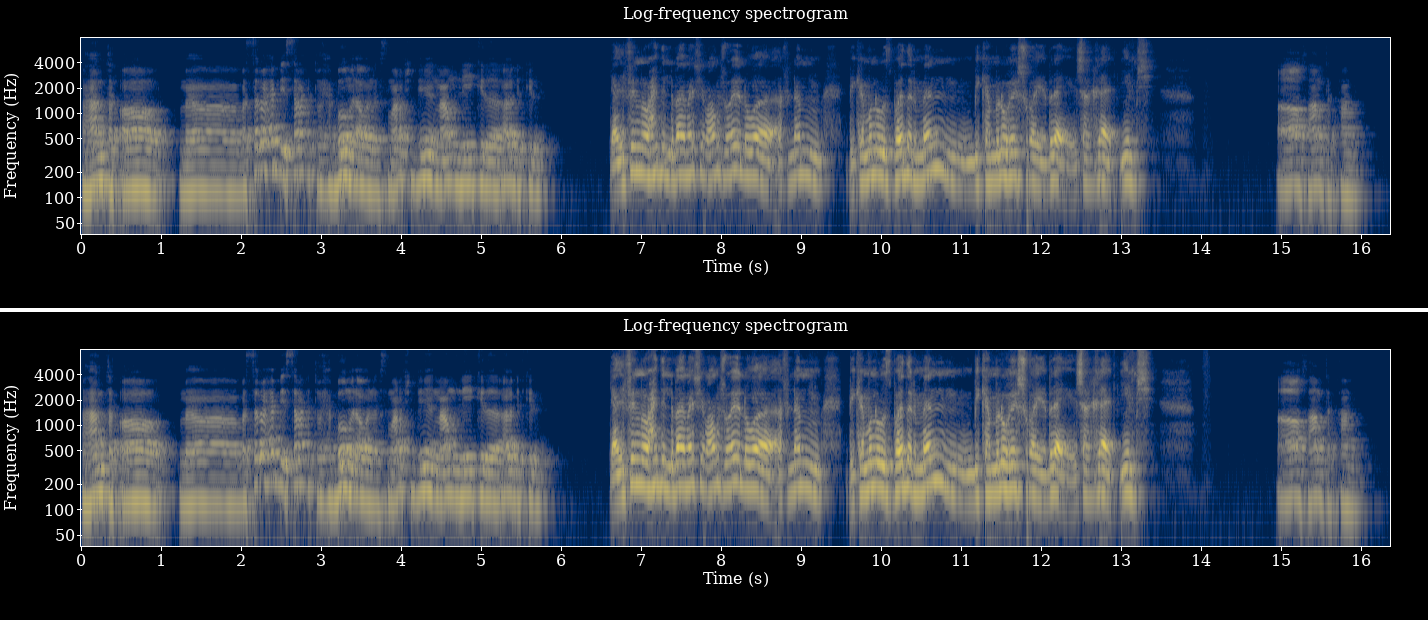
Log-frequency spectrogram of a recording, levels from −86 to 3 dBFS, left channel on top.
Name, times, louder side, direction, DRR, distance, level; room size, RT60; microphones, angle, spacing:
voice 1, 0.0-5.8 14.9-15.9, right 1 dB, 10° right, 4.8 m, -30 dB
voice 2, 6.6-13.3, right 4 dB, 65° right, 0.8 m, -22 dB
14.5 x 7.4 x 8.8 m
head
